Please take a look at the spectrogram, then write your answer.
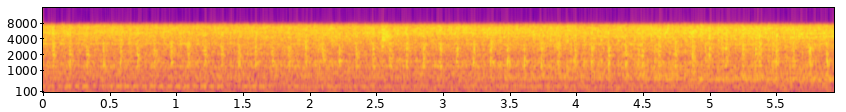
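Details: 1989 PGT with suspected rod knock; sharp, regular knock about four per second over the idle, steady, bottom-end knock with cause unconfirmed.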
